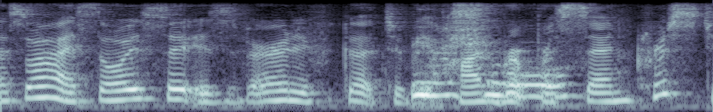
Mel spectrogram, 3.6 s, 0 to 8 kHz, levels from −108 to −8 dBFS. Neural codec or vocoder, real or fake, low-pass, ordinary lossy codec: codec, 16 kHz, 16 kbps, FreqCodec, larger model; fake; 7.2 kHz; none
